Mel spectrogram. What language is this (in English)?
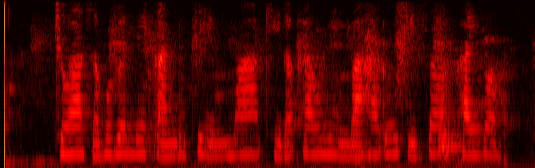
Odia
